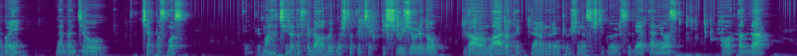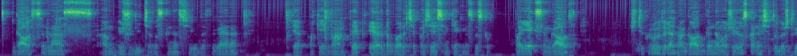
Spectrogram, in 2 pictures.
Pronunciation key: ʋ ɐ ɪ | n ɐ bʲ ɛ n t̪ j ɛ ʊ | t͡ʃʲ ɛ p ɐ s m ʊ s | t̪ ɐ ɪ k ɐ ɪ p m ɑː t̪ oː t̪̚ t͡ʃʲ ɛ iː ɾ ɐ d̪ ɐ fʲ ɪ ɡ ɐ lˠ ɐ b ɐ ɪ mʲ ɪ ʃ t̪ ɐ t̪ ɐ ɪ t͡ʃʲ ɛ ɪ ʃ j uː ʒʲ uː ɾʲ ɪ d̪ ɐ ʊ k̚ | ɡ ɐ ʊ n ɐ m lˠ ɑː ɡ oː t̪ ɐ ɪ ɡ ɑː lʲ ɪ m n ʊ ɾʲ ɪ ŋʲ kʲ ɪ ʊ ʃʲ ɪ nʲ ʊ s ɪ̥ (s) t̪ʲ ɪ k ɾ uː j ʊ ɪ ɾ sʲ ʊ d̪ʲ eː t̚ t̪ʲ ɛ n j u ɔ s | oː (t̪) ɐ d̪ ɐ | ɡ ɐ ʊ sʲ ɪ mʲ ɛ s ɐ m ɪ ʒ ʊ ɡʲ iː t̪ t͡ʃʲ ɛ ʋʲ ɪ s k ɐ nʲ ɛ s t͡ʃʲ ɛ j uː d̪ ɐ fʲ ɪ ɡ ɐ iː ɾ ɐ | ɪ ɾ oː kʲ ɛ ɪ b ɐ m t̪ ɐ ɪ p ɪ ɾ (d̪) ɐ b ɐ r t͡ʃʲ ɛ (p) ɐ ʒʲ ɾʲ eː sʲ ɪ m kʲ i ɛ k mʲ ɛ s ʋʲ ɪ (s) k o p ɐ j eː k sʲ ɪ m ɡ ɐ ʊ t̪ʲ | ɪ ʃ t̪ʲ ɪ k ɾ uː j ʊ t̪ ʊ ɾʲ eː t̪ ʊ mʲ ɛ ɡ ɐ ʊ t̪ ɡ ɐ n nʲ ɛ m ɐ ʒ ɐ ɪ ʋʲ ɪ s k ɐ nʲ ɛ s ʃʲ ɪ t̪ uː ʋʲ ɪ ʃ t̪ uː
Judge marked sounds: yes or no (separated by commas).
no, yes, yes, yes, yes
